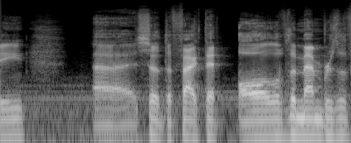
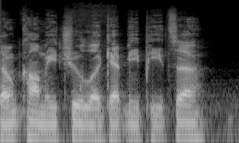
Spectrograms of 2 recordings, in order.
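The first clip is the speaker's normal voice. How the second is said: acted dry, expressionless deadpan, level pitch; 3 semitones lower, 3 dB quieter than usual. Imagining what an absent Amber would say, imitating Amber's deadpan. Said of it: "they would deadpan".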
